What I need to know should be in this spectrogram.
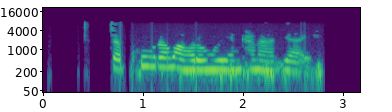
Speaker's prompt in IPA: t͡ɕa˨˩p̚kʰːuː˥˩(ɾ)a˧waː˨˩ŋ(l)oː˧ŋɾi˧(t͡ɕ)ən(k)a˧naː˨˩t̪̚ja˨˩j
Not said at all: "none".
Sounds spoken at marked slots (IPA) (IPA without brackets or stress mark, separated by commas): ɾ, ɾ, none, kʰ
